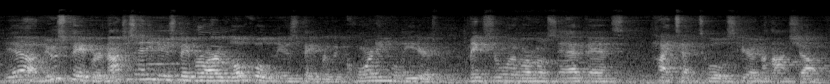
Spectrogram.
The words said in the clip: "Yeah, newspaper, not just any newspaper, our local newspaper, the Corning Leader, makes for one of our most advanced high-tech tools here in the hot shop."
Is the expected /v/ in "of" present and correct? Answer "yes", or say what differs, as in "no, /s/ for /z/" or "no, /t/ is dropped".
yes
